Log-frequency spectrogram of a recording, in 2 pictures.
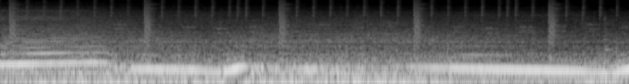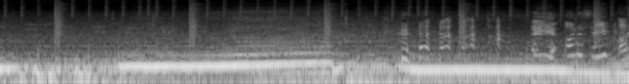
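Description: An old BMW engine revs repeatedly while driving, rising and falling through the gears in long sweeping pulls, loud and close and continuous throughout.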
